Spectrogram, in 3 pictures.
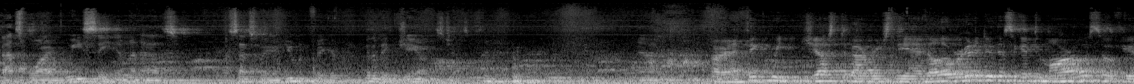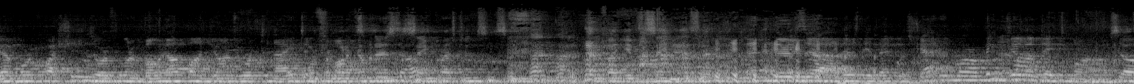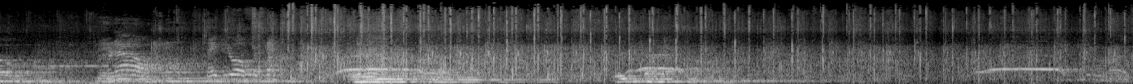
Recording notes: This special episode features a live recording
